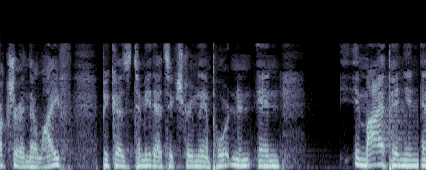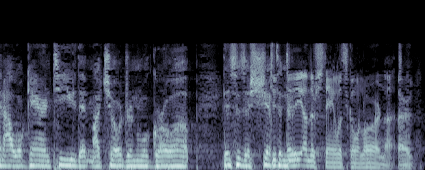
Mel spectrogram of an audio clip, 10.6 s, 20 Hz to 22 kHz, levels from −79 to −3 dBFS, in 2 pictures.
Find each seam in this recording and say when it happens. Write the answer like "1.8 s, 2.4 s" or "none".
5.2 s, 8.1 s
